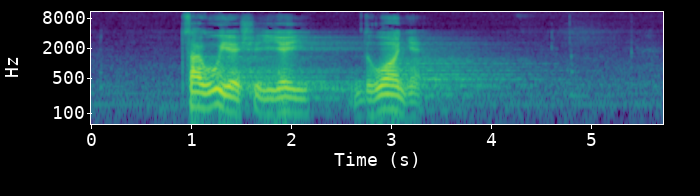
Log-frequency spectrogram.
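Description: An elderly man chants into a microphone in a large echoing hall.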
